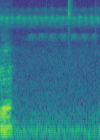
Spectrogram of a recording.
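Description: Crickets chirping in a steady, high continuous trill in the background. A man's word ends right at the start, and there is one faint tick about a second and a half in.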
